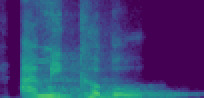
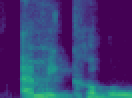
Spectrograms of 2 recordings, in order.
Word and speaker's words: amicable: And the first syllable is stressed here. Amicable. Amicable means friendly.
